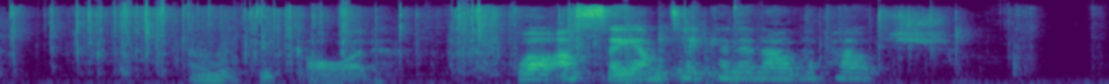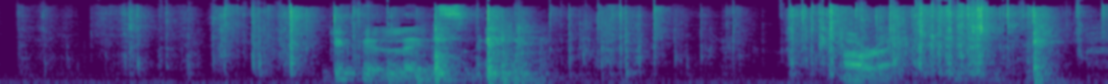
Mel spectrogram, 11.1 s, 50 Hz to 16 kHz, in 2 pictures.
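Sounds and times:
packaging pouch crinkling: 0.0s - 7.6s, 8.2s - 11.0s.

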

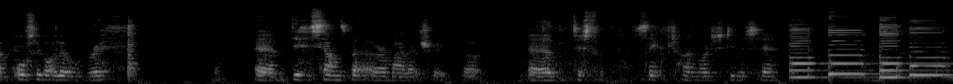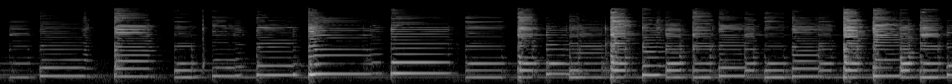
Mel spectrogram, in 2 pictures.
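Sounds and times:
acoustic guitar riff: 7.8s - 19.0s.

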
